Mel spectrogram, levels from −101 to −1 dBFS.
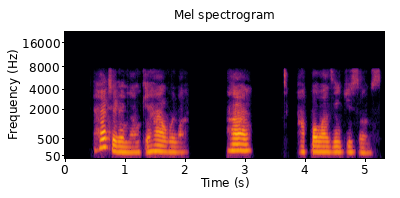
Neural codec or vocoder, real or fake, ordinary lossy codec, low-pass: codec, 16 kHz, 4 kbps, FreqCodec, smaller model; fake; none; none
